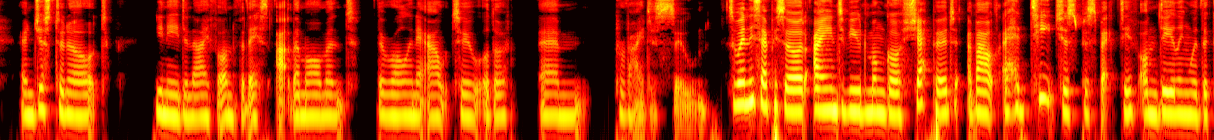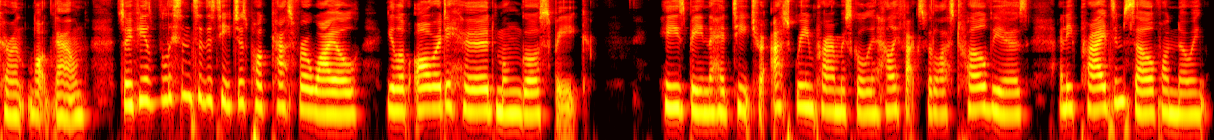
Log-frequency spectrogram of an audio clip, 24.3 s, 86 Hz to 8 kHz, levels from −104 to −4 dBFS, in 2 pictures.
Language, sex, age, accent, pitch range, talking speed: English, female, 10-29, British, 195-240 Hz, 200 wpm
